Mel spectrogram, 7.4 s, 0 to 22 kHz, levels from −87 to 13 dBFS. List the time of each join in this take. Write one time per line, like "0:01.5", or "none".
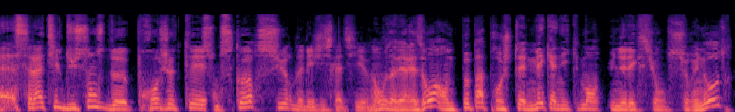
0:02.0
